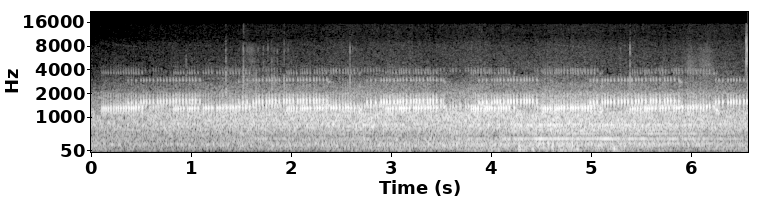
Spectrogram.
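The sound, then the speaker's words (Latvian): Natterjack toads, a rare and protected species in Latvia, call in a loud, continuous rattling trill, like winding an old clock, several churring voices overlapping with brief dips, with no one talking. “No krupjiem temīt smilšu krupis, rec un aizsargājams dzīvnieks, grumbainu ādu un pāri mugurkaulam tam iet dzeltenīga svītra.”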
